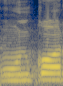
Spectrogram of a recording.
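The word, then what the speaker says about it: encore: തന്നെ ഇ എൻ സി ഓ ആർ ഇ അതിനെ ഓൺ കോർ എന്നാണ് പറയുന്നത് അതുപോലെ ഇ എൻ ടി ആർ ഇത്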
